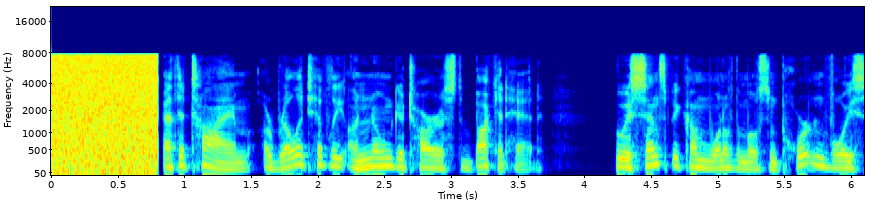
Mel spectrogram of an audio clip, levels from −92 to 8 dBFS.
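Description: A hard-edged burst of very loud white noise fills the opening of this speech recording, from 0.0 to 0.8 s, cutting off abruptly just before "at the time a". It is file tags played as audio: an embedded cover picture's compressed bytes decoded as samples.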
